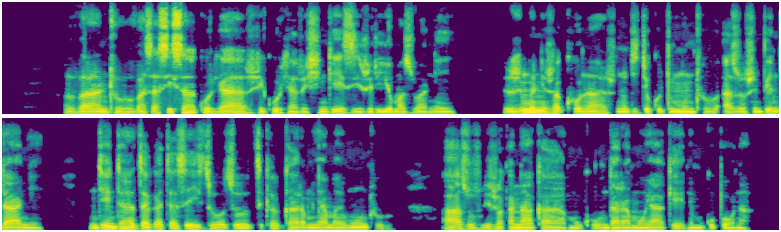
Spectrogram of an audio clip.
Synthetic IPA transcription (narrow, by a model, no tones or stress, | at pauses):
ʋantʰuʋasasisakurjaʐikurjaʐiʃiŋɡeziʐiɾijo̞mazuʋanei | ʐimwe̞neʐakʰo̞naʐino̞t̬itakutimuntʰuazo̞ʐimbendaːni | nde̞ndad͡zakataseid͡zo̞d͡zo̞d͡zikaɡʱaɾamuɲamaje̞muntʰu | a̰ːzo̞zwiʐakanakʰamukundaɾamo̞jake̞̰ne̞mukupo̞ːna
